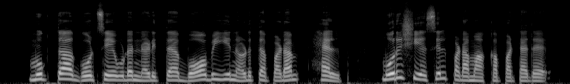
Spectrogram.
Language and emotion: Tamil, neutral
